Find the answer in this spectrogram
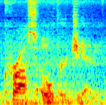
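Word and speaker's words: Xovergen: And how do you spell that? X O V E R Gen. Crossover Gen.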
